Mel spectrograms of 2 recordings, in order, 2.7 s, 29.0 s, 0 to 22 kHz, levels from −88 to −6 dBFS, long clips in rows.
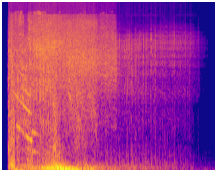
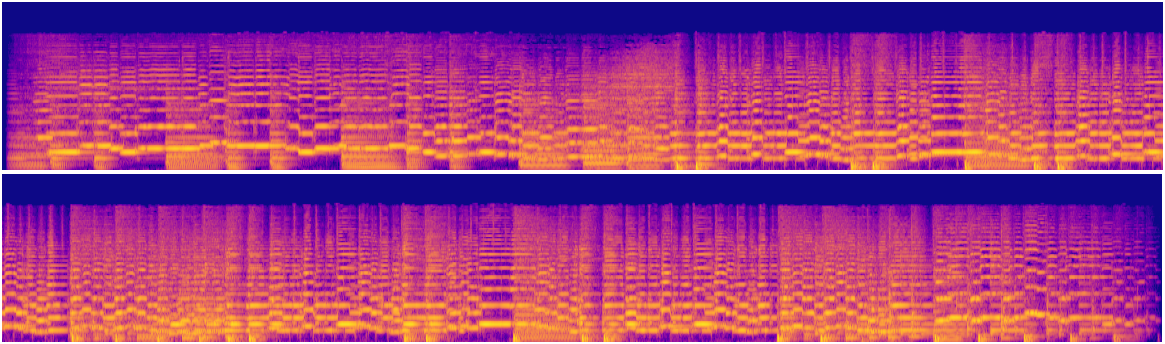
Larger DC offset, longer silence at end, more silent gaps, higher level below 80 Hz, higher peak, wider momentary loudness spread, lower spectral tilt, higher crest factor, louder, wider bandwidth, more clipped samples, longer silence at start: neither; first, 0.4 s vs 0.2 s; neither; first, -20 dBFS vs -34 dBFS; about the same, -2 dBFS vs -2 dBFS; first, 21 LU vs 4 LU; second, -1.5 dB/octave vs -5 dB/octave; about the same, 16 dB vs 16 dB; first, -14 LUFS vs -18 LUFS; first, over 20 kHz vs 11 kHz; neither; about the same, 0.05 s vs 0.1 s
